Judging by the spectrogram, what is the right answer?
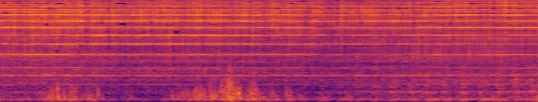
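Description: Level crossing warning bells, a pair of electric gong bells, ringing continuously at a steady pitch, warning that a train movement is approaching.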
